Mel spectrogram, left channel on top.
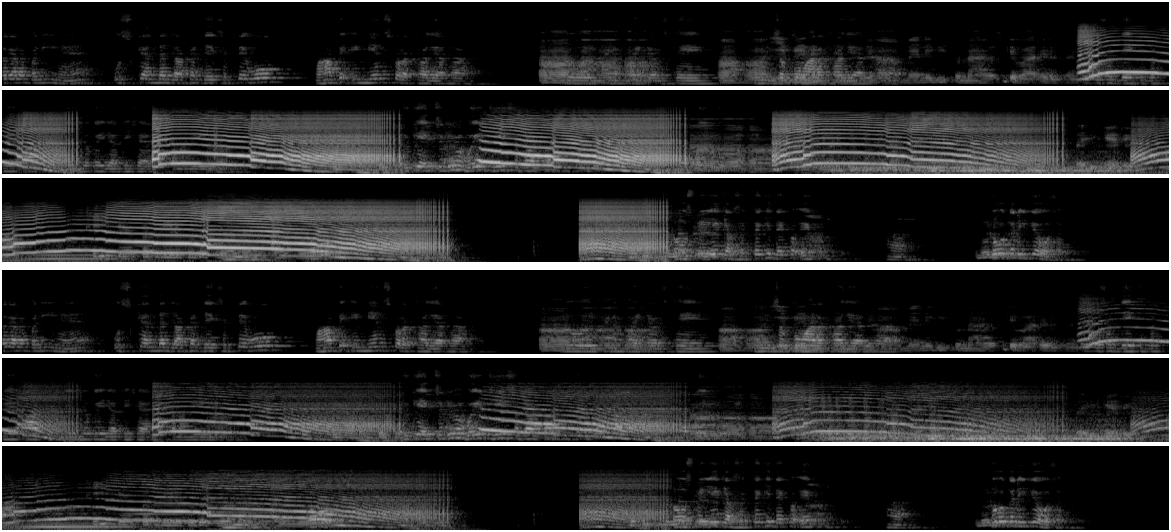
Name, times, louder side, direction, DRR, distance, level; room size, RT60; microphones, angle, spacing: voice 1, 0.0-2.8 3.1-4.7 5.6-7.1 7.5-9.0 10.8-13.9 14.7-15.0 15.4-19.1 21.3-21.4 23.2-23.7 25.5-25.9 26.4-26.7 30.0-31.6 32.2-32.5 33.2-33.9, right 1 dB, 15° right, 0.9 m, -41 dB
voice 2, 5.4-6.5 7.2-10.8 13.7-14.1 15.0-16.2 17.6-17.7 18.5-21.4 22.4-23.1 24.2-26.8 27.3-27.9 29.3-30.5 31.4-31.6 33.1-33.6, left 1 dB, 30° left, 1.0 m, -44 dB
sound 1, 10.8-12.5 13.2-15.7 16.4-18.6 19.4-22.3 23.0-27.8 29.1-30.0, left 9 dB, 50° left, 0.3 m, -27 dB
sound 2, 19.6-27.0 27.6-27.7, right 3 dB, 85° right, 0.8 m, -40 dB
19.0 x 6.8 x 2.5 m
head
